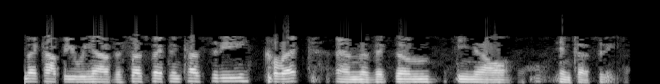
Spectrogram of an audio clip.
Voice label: Mutual Aid-Intersystem Interop B, scanner

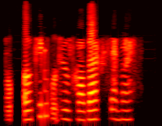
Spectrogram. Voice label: Phoenix Fire, scanner; H-Scottsdale; PHXFD K7

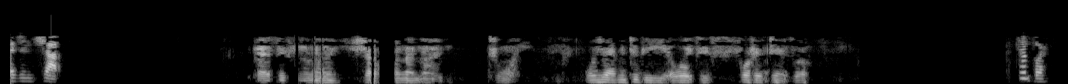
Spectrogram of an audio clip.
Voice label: Scottsdale Police, Simulcast

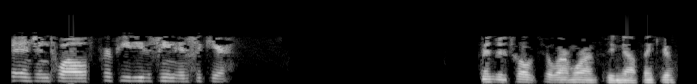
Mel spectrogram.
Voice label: Fire Dispatch; K8 - FDCOM 8 - South; B- Phx Fire and Public Works

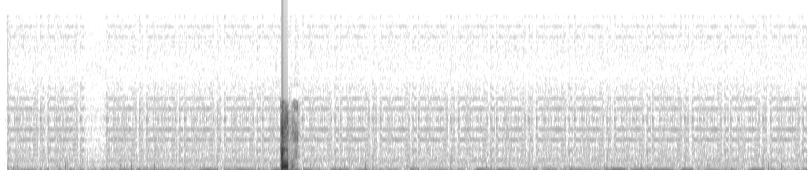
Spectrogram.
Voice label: Central Sheriff Central, scanner audio; MCSO Central; ThompsonPeakScot

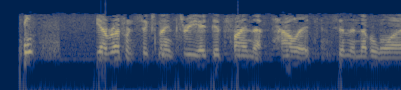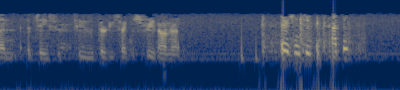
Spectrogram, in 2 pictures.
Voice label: Highway Patrol, Phoenix Metro East Area, scanner

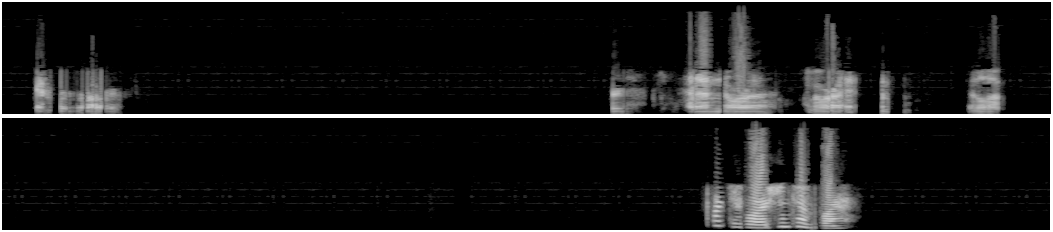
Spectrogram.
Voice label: Info Sheriff Common, scanner audio; MCSO - Info Sheriff - Common; ThompsonPeakScot

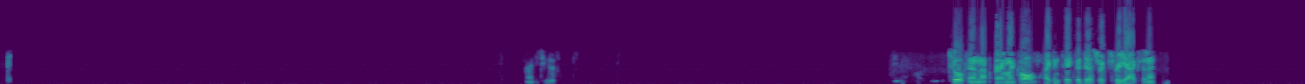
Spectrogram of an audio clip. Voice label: Police, scanner audio

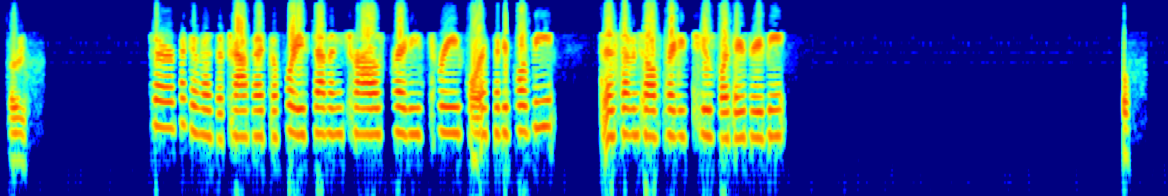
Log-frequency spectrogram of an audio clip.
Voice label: South Scottsdale Sheriff, scanner audio

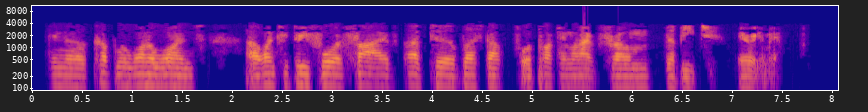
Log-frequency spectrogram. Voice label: Sheriff, scanner

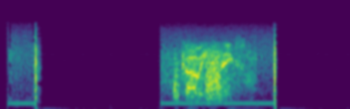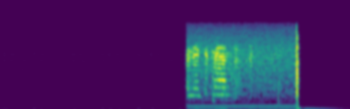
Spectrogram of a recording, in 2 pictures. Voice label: Medevac, scanner; AirEvac PhxT

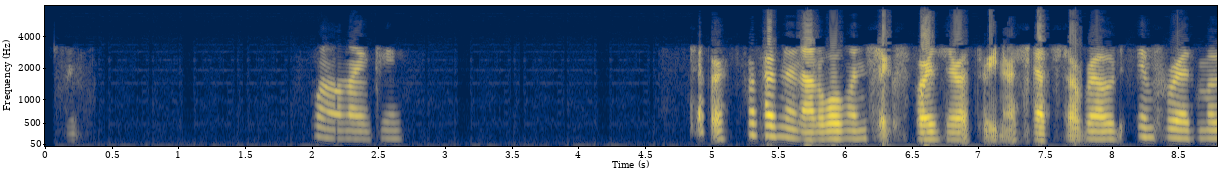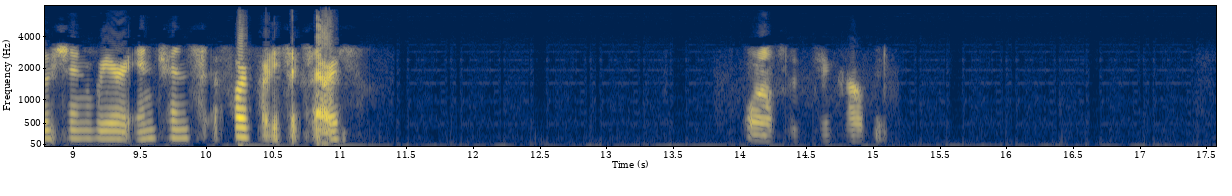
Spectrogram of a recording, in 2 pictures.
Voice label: Scottsdale Police, scanner

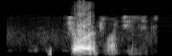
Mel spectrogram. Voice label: Sheriff, scanner audio

